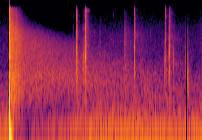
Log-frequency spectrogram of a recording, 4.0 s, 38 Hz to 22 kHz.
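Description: A single rifle shot from a .17 HMR, sharp and very loud, with a short echoing tail through the woods. About seven short, sharp clicks follow over the next couple of seconds.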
